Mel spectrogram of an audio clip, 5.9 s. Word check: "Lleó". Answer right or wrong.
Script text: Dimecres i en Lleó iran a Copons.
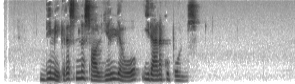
right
